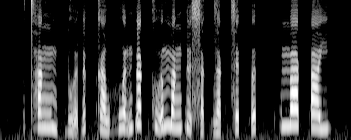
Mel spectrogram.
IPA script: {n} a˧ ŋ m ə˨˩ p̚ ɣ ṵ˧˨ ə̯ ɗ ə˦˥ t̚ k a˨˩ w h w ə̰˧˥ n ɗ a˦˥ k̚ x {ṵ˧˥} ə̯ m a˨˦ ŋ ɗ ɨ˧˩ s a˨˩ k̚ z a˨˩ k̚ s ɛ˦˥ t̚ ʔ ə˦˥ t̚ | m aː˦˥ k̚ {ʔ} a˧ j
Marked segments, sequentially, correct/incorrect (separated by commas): incorrect, correct, correct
